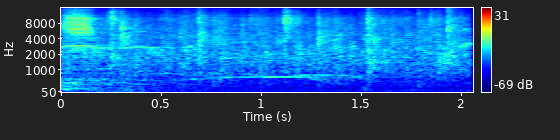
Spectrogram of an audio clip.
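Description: Audience applauding, with a low steady hum underneath.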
